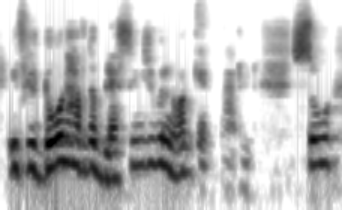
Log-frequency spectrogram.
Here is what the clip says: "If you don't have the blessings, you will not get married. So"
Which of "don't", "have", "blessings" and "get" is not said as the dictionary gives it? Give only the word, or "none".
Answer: none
